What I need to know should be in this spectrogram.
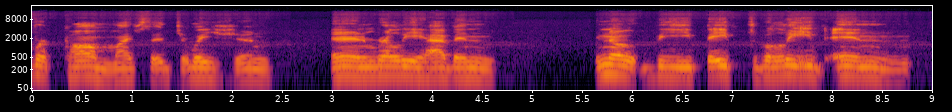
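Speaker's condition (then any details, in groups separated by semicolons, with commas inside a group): Spinocerebellar ataxia type 7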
